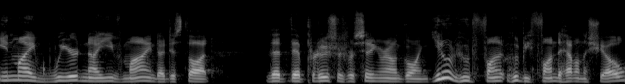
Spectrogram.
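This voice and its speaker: In a very clean recording with a silent background, a man with a fairly high pitch speaks at a fairly quick pace in an animated tone, with ordinary pitch variation. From Ohio, US Midwest. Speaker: podcast host and pastor. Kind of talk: casual interview, being interviewed.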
